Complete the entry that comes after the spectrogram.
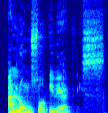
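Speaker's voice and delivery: drawn-out dictating voice; slow teacher dictation; slow, soft dictation. Shown as a demonstration. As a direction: spell it out slowly for the students. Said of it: "teacher dictating slowly".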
